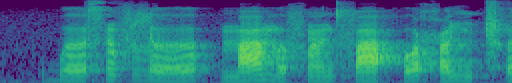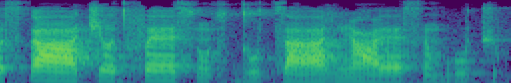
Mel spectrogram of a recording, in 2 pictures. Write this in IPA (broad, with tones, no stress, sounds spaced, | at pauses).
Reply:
b əː˧˩˧ s ə̃˦ f ɮ əː˧˩˧ | m a˩˥ m ə˩ f œ̃˧˩˧ d f a˩˧˩ h o˩˥ ħ œ˩˧˩ ɲ ʈ͡ʂʰ ə˩˧˩ s ɗ aː˦˨ t͡ʃ əː˦˨ d f ɛː˦ s ũ˧˩˧ s d u˩˧˩ t͡s aː˧˩˧ ɮ ĩ˩˥ ʕ ɛː˩ s ə̃˩ b u˦ t͡ʃ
